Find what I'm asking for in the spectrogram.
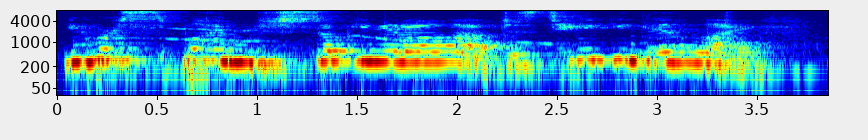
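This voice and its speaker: A woman minister giving a chatty, lively sermon and laughing often as she talks with the congregation. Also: high-pitched, measured pace. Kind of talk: sermon with audience interaction. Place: church hall. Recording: echoey hall, voice from far off.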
